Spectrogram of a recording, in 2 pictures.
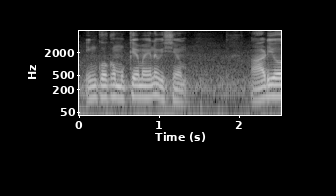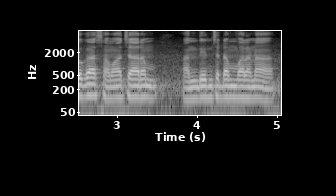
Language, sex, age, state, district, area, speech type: Telugu, male, 18-30, Telangana, Jayashankar, urban, spontaneous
